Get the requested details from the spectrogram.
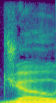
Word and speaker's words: Joe: That was a name given to me years ago, and I think it had something to do with the fact that Joe sounds like pro, Checka Pro. So Checka Pro Joe became my name here on the radio. – Rhymes with pro.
